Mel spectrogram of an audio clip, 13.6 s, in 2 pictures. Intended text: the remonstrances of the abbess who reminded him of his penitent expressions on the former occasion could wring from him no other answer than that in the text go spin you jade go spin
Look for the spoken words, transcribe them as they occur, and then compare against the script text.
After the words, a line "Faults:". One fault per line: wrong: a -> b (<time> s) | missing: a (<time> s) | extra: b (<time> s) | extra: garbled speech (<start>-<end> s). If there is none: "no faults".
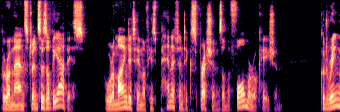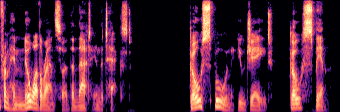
the remonstrances of the abbess who reminded him of his penitent expressions on the former occasion could wring from him no other answer than that in the text go spoon you jade go spin
Faults:
wrong: spin -> spoon (10.8 s)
